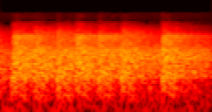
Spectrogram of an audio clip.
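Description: Gunfire from horsemen at a stagecoach holdup on a trail, a dense, harsh burst of cracks that runs together almost without pause and stays loud throughout.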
